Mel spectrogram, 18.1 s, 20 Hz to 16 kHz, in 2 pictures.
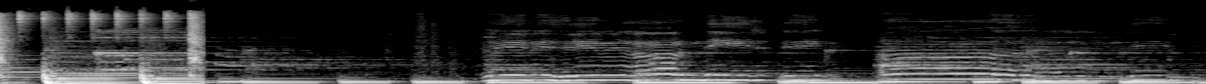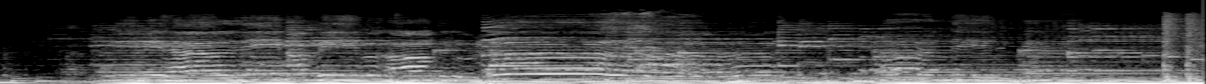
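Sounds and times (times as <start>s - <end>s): guitar-led beat: 0.0s - 1.6s, 3.0s - 4.1s, 9.0s - 18.0s
man singing: 0.0s - 1.6s, 3.6s - 8.9s, 9.6s - 17.8s
deep bass: 0.0s - 18.0s.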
